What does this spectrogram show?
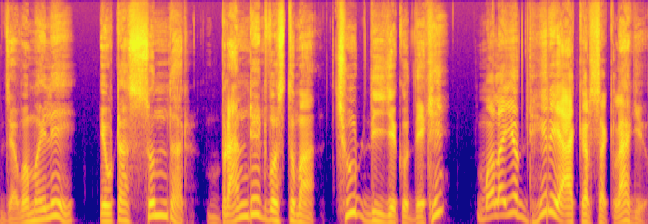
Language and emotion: Nepali, happy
